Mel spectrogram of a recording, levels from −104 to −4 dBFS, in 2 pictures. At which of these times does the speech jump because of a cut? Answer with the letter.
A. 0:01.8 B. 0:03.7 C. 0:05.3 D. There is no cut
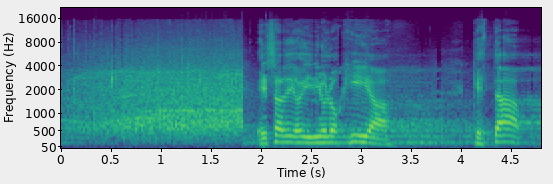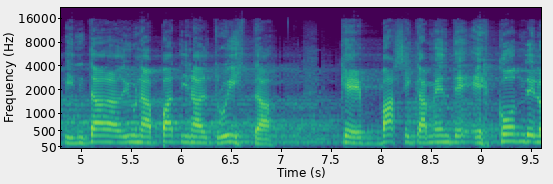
A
